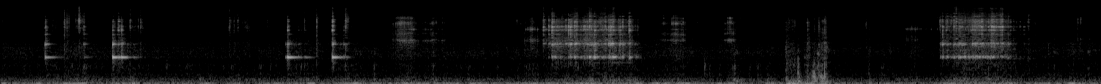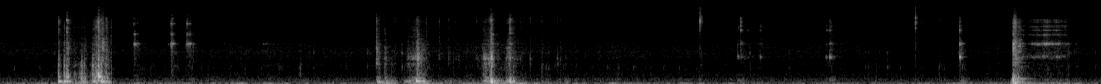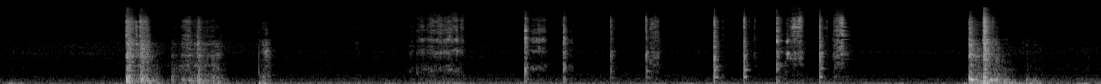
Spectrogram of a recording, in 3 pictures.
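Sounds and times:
saucepan and spoon scraping bowl: 0:26.1 - 0:28.7, 0:29.4 - 0:30.6.

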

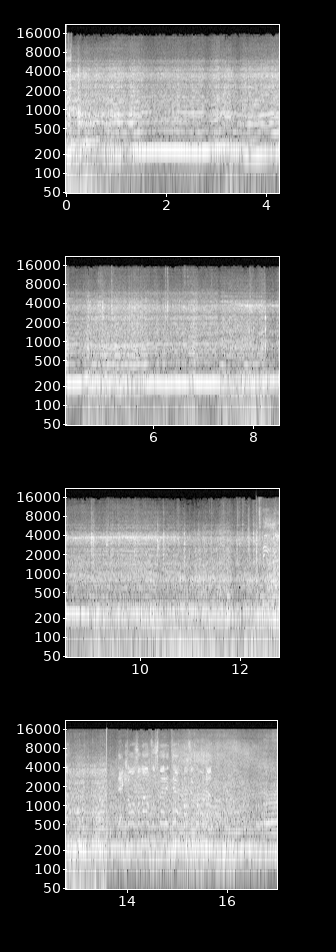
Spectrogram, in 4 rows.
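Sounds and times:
car engine revving high: 0:00.0 - 0:10.3, 0:11.5 - 0:17.0.

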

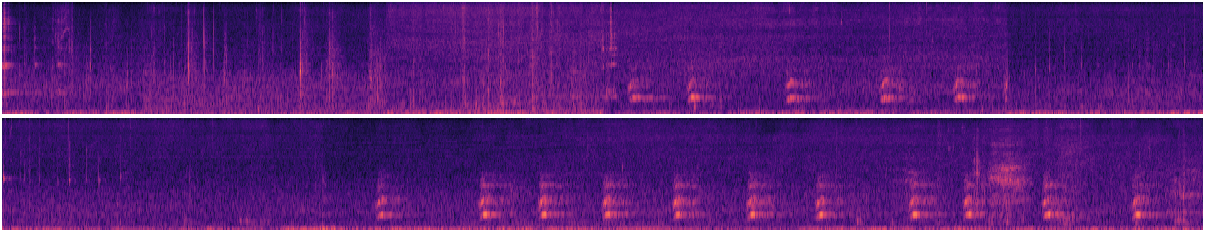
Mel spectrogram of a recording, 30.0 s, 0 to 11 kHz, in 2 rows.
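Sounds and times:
charcoal fire crackling: 0:00.0 - 0:30.0
dog barking: 0:07.7 - 0:09.0, 0:09.8 - 0:10.3, 0:11.0 - 0:12.4, 0:19.0 - 0:20.2, 0:20.9 - 0:25.7, 0:26.3 - 0:28.5, 0:29.1 - 0:30.0.

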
